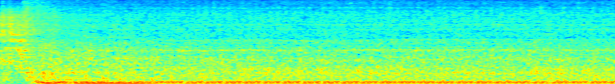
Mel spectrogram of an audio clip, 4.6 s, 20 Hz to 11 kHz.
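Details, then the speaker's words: 1976 Cadillac Fleetwood start after fixing hard starting and rich running by replacing the leaking main fuel pump, clogged fuel filter, fuel pressure regulator and five leaking injectors; it lights right off, fuel pressure builds almost immediately, and it settles into a steady, even idle. "So, she lights right off, which is a good thing, which means we get our pressure built right to where it needs to be uh almost immediately."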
